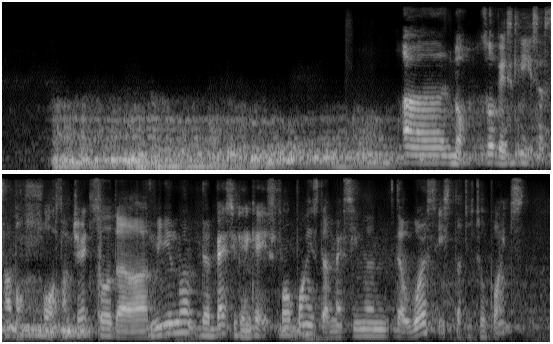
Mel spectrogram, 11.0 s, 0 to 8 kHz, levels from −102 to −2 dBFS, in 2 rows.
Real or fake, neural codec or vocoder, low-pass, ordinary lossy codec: fake; codec, 16 kHz, 4 kbps, X-Codec, HuBERT features, trained on balanced general audio; 7.2 kHz; none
